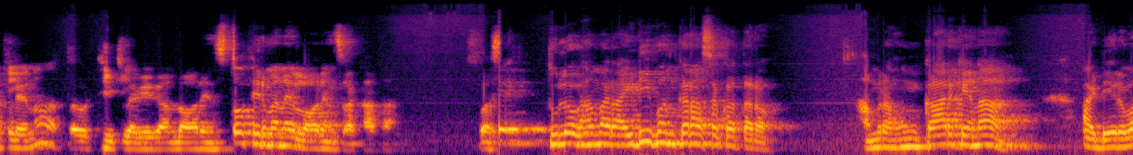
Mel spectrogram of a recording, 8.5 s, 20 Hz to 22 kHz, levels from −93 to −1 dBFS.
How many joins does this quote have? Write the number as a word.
one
